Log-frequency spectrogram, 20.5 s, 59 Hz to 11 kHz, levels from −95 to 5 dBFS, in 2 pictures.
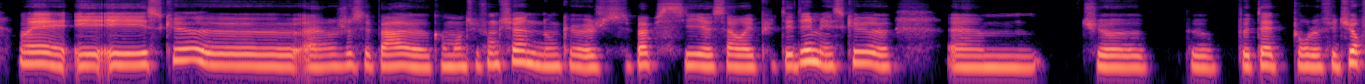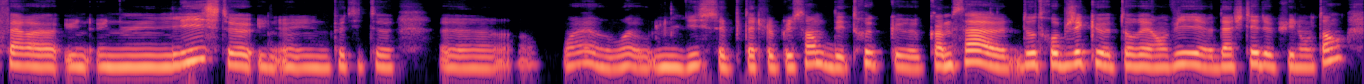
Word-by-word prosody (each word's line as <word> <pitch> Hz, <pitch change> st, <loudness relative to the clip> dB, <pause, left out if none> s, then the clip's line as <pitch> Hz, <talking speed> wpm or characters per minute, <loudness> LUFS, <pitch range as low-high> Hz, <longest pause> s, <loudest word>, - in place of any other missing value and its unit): Ouais 215 Hz, -3 st, +3 dB
et 190 Hz, 0 st, +1 dB
et 195 Hz, 0 st, +2 dB
et -, -, +2 dB
est-ce 210 Hz, 0 st, -3 dB
que 265 Hz, -, -3 dB
heu, 190 Hz, -7 st, 0 dB
alors, 180 Hz, +1 st, -3 dB
je 195 Hz, -, -4 dB
sais 190 Hz, 0 st, -6 dB
pas, 185 Hz, +1 st, 0 dB
heu, 175 Hz, -1 st, 0 dB
comment 180 Hz, +1 st, -4 dB
tu 190 Hz, +1 st, -8 dB
fonctionnes, 205 Hz, +2 st, +1 dB
donc, 185 Hz, +1 st, -4 dB
heu, 175 Hz, -2 st, 0 dB
je 175 Hz, -1 st, -8 dB
sais 185 Hz, -, -12 dB
pas 200 Hz, +2 st, +1 dB
si 195 Hz, -2 st, -2 dB
ça 180 Hz, +1 st, -2 dB
aurait 175 Hz, 0 st, +1 dB
pu 185 Hz, -, -15 dB
t'aider, 200 Hz, +7 st, +3 dB
mais 210 Hz, -6 st, +2 dB
est-ce 190 Hz, 0 st, -6 dB
que, 225 Hz, -, -1 dB
heu, 205 Hz, -5 st, +1 dB, 0.4 s
hem, 170 Hz, 0 st, -3 dB, 0.3 s
tu, 190 Hz, -, -5 dB
heu, 170 Hz, -1 st, -1 dB, 0.3 s
peux 170 Hz, -3 st, -5 dB, 0.2 s
peut-être 185 Hz, 0 st, -2 dB
pour 185 Hz, -, -2 dB
le 175 Hz, -, 0 dB
futur 190 Hz, +5 st, +1 dB
faire, 200 Hz, -3 st, +2 dB
heu, 175 Hz, -2 st, +2 dB
une 180 Hz, -1 st, -2 dB
une 180 Hz, 0 st, 0 dB
liste, 240 Hz, +6 st, +3 dB
heu, 190 Hz, -2 st, +3 dB
une 170 Hz, -2 st, -4 dB
une 170 Hz, -1 st, -3 dB
petite, 180 Hz, +1 st, -6 dB
heu, 170 Hz, -1 st, -2 dB, 0.4 s
heu, 165 Hz, -1 st, -4 dB, 0.5 s
ouais, 210 Hz, +4 st, -4 dB
ouais, 175 Hz, +1 st, -3 dB
une 175 Hz, 0 st, +1 dB
liste, 185 Hz, +4 st, -2 dB
c'est 170 Hz, -, 0 dB
peut-être 170 Hz, +1 st, -3 dB
le 170 Hz, -, 0 dB
plus 175 Hz, +2 st, +1 dB
simple 210 Hz, +2 st, +1 dB
des 165 Hz, -2 st, 0 dB
trucs 215 Hz, +4 st, -1 dB
que 170 Hz, -3 st, -1 dB
comme 190 Hz, +3 st, +2 dB
ça, 220 Hz, -2 st, +7 dB
heu, -, -, +1 dB
d'autres 205 Hz, +4 st, +2 dB
objets 205 Hz, +2 st, +6 dB
que 210 Hz, -2 st, +4 dB
tu 180 Hz, +2 st, -3 dB
aurais 185 Hz, -1 st, +2 dB
envie 180 Hz, +1 st, +2 dB
d'acheter 185 Hz, +4 st, +3 dB
depuis 185 Hz, -2 st, 0 dB
longtemps, 175 Hz, -, 0 dB
185 Hz, 210 wpm, -20 LUFS, 175-200 Hz, 0.5 s, ça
